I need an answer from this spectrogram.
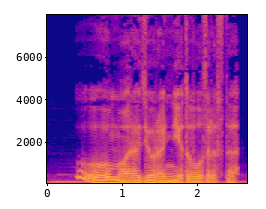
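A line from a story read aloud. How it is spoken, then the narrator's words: Muffled male reply. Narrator (Russian): глухо отозвался мужчина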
